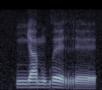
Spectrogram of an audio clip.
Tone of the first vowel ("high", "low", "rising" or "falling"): high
